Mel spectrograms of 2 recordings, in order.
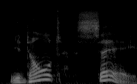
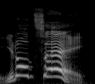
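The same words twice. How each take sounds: First: Deadpan. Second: High, mock-amazed sarcastic "You don't say.". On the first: Acted. Repeats the sarcastic reply. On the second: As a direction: pitch "You don't say." way up in fake surprise. Sarcastic reply to news item.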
